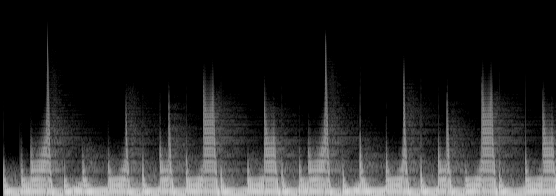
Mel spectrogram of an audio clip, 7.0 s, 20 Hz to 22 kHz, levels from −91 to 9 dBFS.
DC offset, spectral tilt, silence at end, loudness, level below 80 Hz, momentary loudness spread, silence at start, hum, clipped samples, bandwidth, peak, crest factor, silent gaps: under 0.1%; -10.5 dB/octave; 0 s; -17 LUFS; -20 dBFS; 2 LU; 0.05 s; none; under 0.1%; 3.7 kHz; -4 dBFS; 10 dB; none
